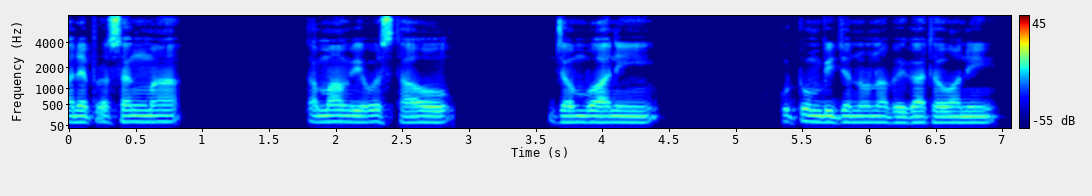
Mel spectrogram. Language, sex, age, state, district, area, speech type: Gujarati, male, 45-60, Gujarat, Surat, rural, spontaneous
